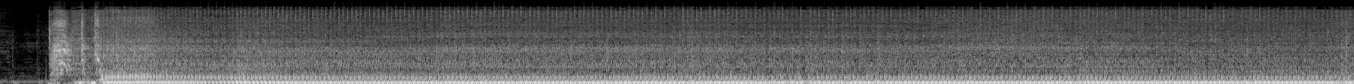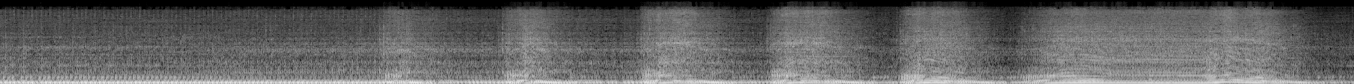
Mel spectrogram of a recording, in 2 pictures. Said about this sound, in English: Was clearly a parallel twin, not a boxer engine, and one of the most fuel-efficient, underrated adventure bikes out there, in my opinion. Yep, it was the F800 GS.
